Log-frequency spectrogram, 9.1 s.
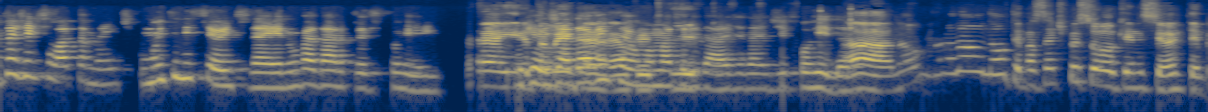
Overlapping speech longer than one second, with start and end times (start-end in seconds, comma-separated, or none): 3.8-5.3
